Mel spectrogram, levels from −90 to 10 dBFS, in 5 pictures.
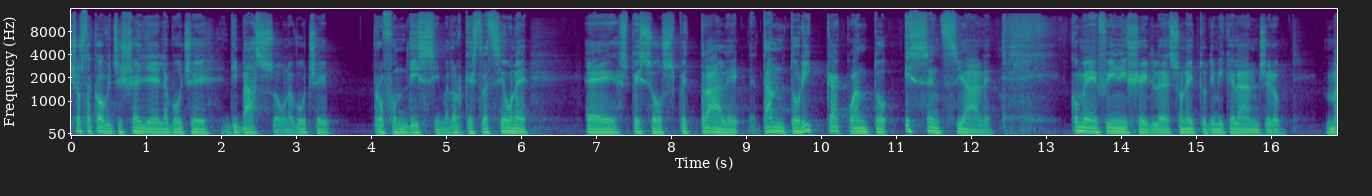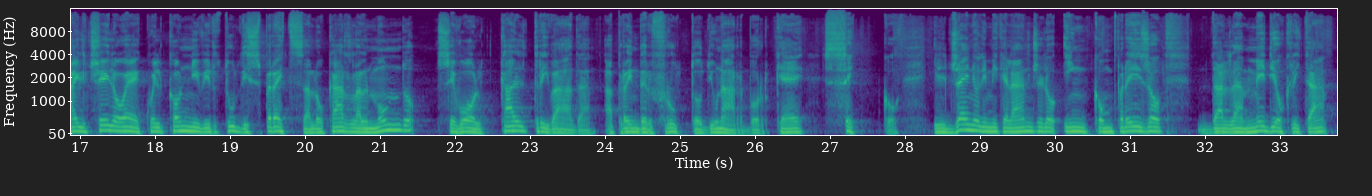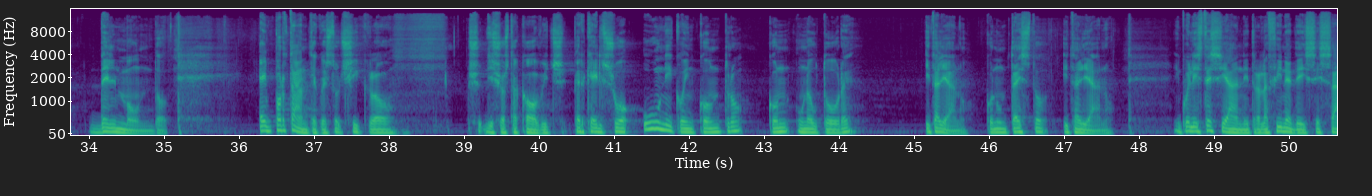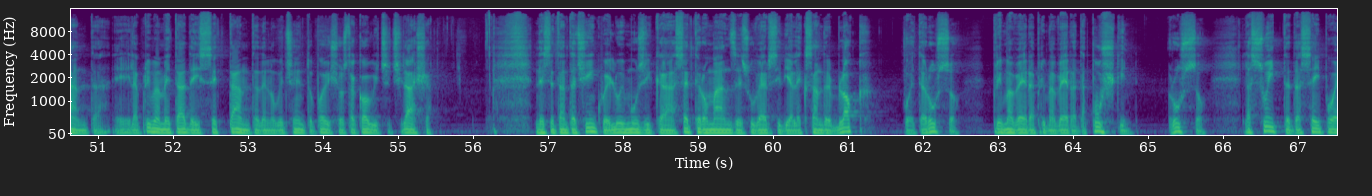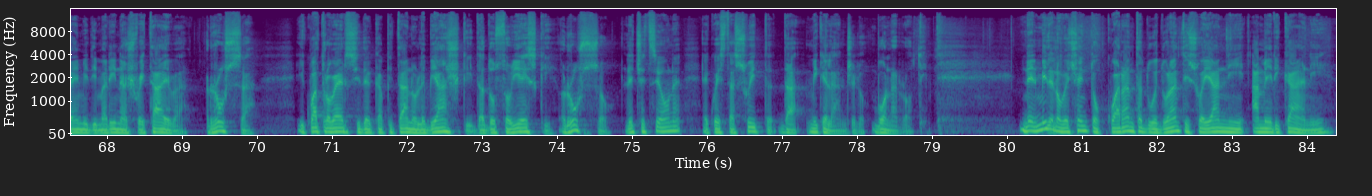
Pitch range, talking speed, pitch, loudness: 85-110 Hz, 105 wpm, 100 Hz, -23 LUFS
